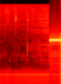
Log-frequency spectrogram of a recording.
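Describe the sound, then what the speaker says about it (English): A phone gives a single short, clear electronic beep after near silence. "There goes my phone."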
